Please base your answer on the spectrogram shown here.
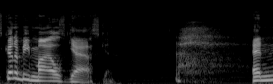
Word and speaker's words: Myles Gaskin: And it's going to be Myles Gaskin. And not because his name rhymes with Carol Baskin.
